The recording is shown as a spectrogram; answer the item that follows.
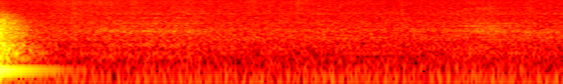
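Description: A single knock at the very start as a block of white modelling clay is set down on a plate, with a brief low ring that dies away within a fraction of a second; then only faint room tone.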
